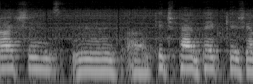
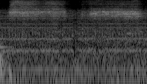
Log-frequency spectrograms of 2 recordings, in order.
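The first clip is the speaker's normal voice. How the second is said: stutter; 12 dB quieter than usual. Real, not acted. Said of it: "I do stutter sometimes".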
